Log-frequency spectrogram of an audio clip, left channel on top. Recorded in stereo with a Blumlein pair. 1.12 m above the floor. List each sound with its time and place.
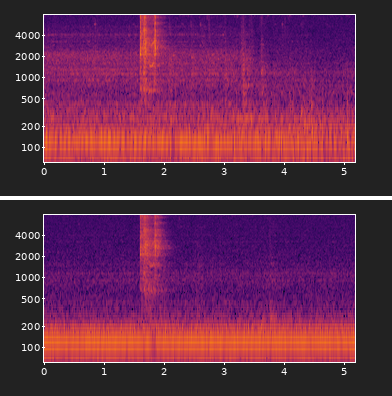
1.6 s a camera shutter: 70° left, 1.1 m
